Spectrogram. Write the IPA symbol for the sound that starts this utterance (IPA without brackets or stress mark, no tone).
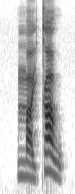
m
